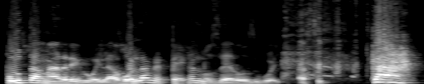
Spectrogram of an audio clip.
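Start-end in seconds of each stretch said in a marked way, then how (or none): 3.7-4.2 sharp high yelp of pain, half laughing; loud laughing yelp; pained cry. Retold or imitated. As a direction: cry out as the ball smacks your fingers. Fingers hit by the ball.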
